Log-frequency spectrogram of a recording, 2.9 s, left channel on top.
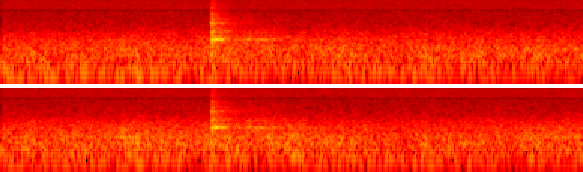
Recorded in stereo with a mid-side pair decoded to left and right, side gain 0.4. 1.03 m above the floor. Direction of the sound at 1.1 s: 30° left.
